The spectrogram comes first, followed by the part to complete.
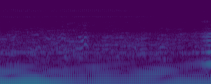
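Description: A low, steady held tone through the stage sound system, like a sustained bass or keyboard note, softening about halfway through, with faint scattered sound from the room above it.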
